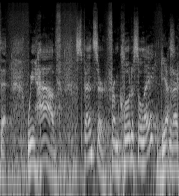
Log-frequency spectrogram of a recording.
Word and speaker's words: Clos du Soleil: to go with it we have Spencer from clo to Soleil yes did I pronounce that right you did awesome thank you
